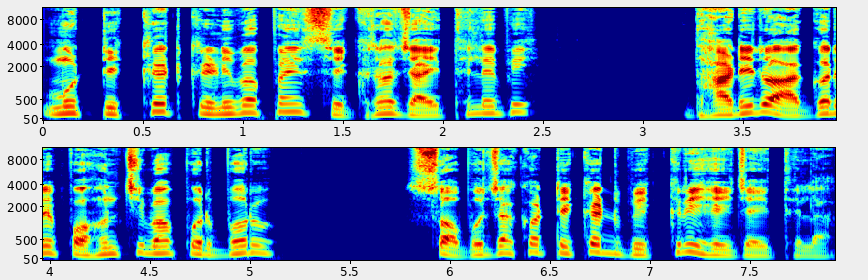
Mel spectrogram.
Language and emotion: Odia, sad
